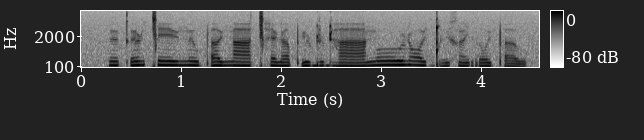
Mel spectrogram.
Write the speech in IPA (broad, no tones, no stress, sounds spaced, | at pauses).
ø kʼ ø ɳ ǀ eː y̯ ŋ ø u̯ pʼ ɐ y̯ ŋ aː ǀʰ ɛ ɳ ɐ pʼ y ɖ y ɖʱ aː ŋ oː u̯ ɳ ɔː y̯ ɡ͡ǃ ø y̯ x œ̃ i̯ r o y̯ pʼ ɐ u̯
